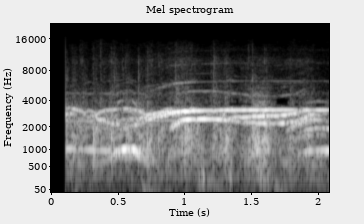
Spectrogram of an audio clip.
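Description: Audience cheering, with many high voices overlapping.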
